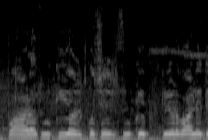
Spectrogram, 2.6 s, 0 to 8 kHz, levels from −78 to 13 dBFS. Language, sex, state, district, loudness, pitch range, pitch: Hindi, male, Chhattisgarh, Bilaspur, -27 LUFS, 195-205 Hz, 200 Hz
